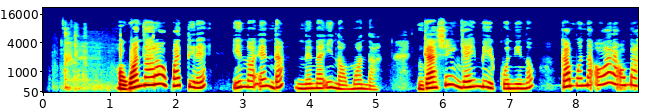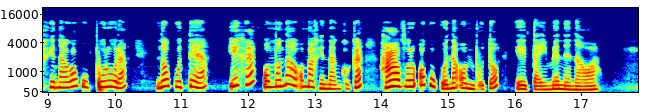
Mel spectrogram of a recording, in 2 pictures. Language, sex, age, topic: Oshiwambo, female, 25-35, agriculture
